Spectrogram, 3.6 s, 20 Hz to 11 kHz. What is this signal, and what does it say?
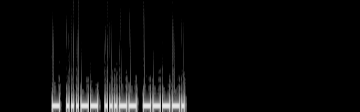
Morse code, heard as a keyed tone, about 50 wpm, 700 Hz. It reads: T339
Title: Numbers - Contest Style - 4-Digit 50wpm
